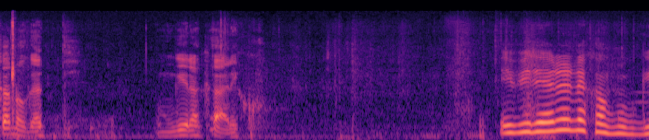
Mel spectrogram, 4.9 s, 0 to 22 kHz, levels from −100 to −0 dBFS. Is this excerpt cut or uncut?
uncut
